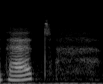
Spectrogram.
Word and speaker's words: ث: We can remember that it has 3 dots, okay, above, and also we can also remember that it's pronounced like the th in 3.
